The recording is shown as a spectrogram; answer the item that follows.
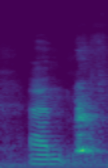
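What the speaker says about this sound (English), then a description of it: "Completely forgot that was a dog barking." A dog gives two quick, sharp barks nearby, short and distinct, with only a brief pause between them.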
